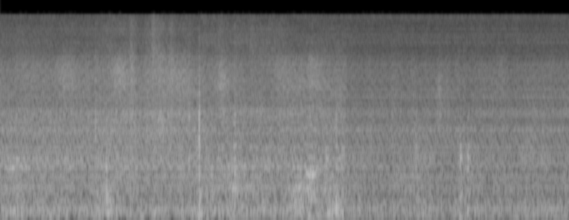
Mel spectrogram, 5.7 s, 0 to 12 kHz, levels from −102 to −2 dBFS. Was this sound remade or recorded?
remade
